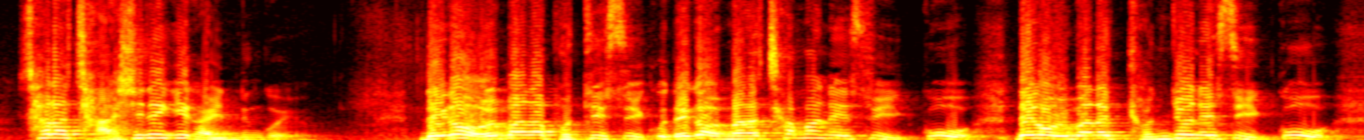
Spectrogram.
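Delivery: ordinary talk, nothing marked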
